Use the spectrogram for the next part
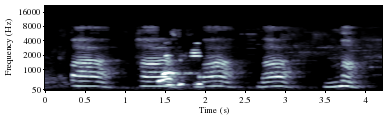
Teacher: ओठ हमारे आपस में टकरा रहे हैं ना। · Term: ओष्ठ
